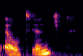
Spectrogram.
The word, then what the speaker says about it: Eltinge: Well, my book is called The Dream Class, subtitled Know Your Dreams, Know Yourself, by me, Patricia L. Tinge. My last name is spelled E-L-T-I-N-G-E.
